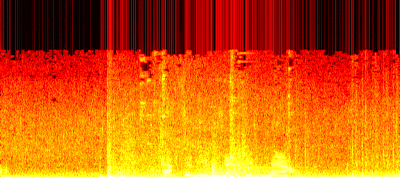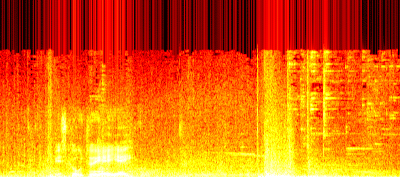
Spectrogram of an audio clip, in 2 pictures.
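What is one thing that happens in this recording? Explosions boom in bursts.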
